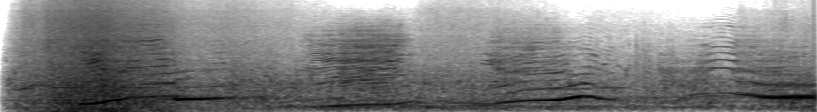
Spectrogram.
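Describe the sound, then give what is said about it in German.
A whale sings in long tonal moans that glide up and down in pitch, some rising into higher squeals. The calls sit over a steady low watery rumble that runs throughout. “man hört da so Wasser im Hintergrund. Wassergeräusche dazu. Walgesänge.”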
